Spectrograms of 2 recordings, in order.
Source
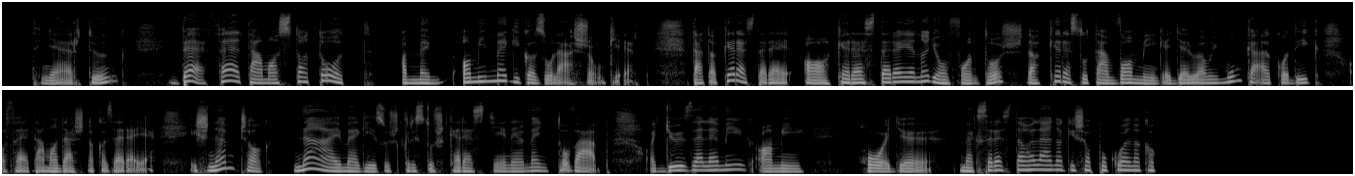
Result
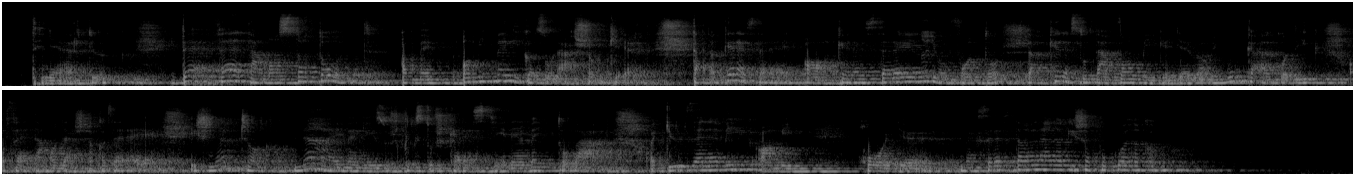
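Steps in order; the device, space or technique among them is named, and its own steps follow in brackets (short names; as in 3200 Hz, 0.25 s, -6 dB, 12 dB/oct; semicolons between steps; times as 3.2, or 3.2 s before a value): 22.26–23.93 high shelf 4300 Hz -10 dB; shoebox room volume 500 m³, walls mixed, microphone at 1.3 m; drum-bus smash (transient shaper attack +6 dB, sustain +1 dB; compressor 6:1, threshold -36 dBFS, peak gain reduction 19 dB; soft clip -24 dBFS, distortion -25 dB); warbling echo 91 ms, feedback 59%, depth 100 cents, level -14 dB; gain +1 dB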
